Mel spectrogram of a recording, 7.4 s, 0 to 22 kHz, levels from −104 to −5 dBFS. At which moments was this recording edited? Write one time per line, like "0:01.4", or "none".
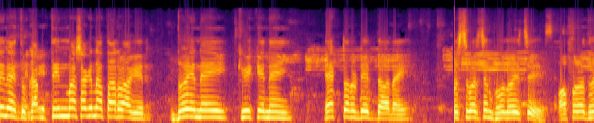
0:05.6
